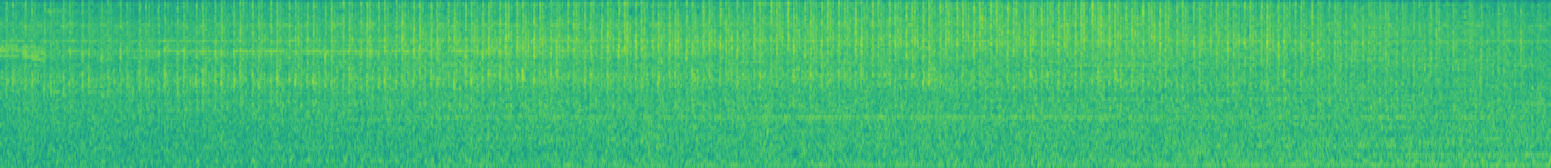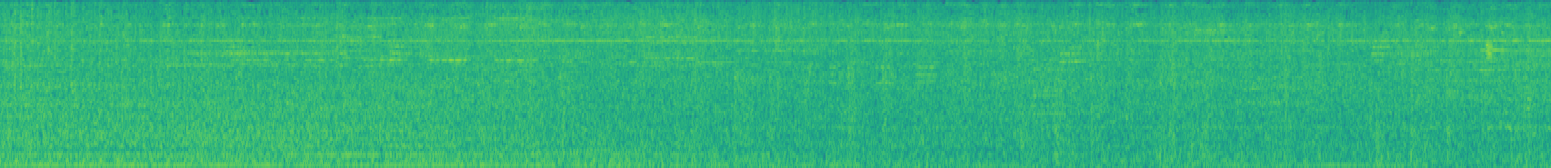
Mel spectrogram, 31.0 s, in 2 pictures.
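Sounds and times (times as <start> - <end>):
diesel locomotive engine droning: 0.0 - 31.0
freight wagons rumbling on track: 0.0 - 31.0.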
